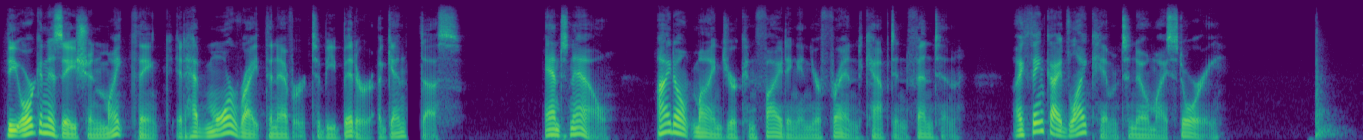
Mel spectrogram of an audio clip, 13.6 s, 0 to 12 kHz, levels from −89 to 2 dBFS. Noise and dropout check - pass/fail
fail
